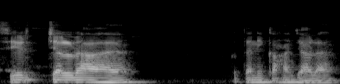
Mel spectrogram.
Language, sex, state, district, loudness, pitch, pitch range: Hindi, male, Bihar, Darbhanga, -23 LUFS, 100 Hz, 100-105 Hz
